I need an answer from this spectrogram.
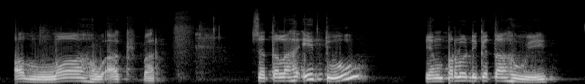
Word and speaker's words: Allahu Akbar: Terkait dengan takbir ini, yang perlu diketahui para jamaah yang dirahmati oleh Allah, tadi nggih, cara bacanya seperti itu, Allahu Akbar, bukan Allah, tapi Allah, Allahu Akbar.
